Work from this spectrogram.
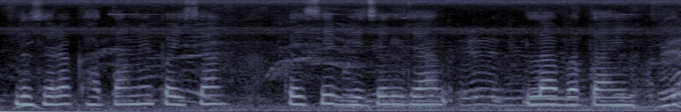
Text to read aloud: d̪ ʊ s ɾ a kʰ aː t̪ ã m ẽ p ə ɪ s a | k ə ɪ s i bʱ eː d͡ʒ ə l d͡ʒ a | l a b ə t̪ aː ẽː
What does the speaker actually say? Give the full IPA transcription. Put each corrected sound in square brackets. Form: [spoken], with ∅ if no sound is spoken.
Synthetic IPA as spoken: d̪ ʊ s ɾ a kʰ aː t̪ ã m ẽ p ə ɪ s a | k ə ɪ s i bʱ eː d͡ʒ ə l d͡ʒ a | l a b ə t̪ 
